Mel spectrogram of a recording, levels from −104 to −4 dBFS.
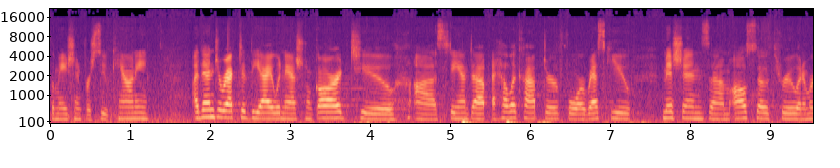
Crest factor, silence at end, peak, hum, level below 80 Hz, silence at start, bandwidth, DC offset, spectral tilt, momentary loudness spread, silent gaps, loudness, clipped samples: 22 dB; 0 s; 0 dBFS; none; -32 dBFS; 0 s; over 20 kHz; under 0.1%; -4 dB/octave; 11 LU; none; -21 LUFS; under 0.1%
